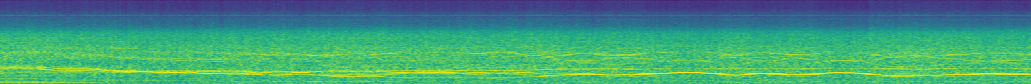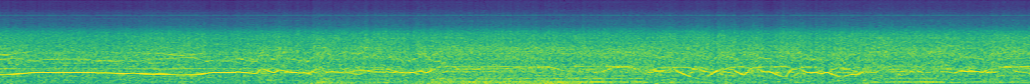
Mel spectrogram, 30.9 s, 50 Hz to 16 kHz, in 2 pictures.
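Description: WLtoys V262 quadcopter's motors and propellers whirring loudly, picked up by its onboard spy camera's microphone. The pitch wanders up and down with the throttle, then swings up and down quickly from about two-thirds of the way through.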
